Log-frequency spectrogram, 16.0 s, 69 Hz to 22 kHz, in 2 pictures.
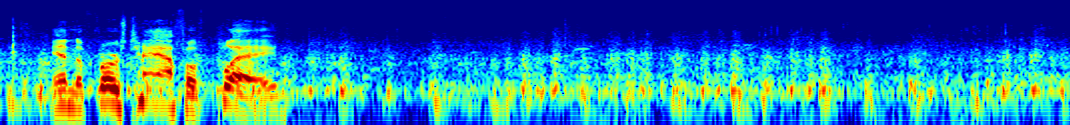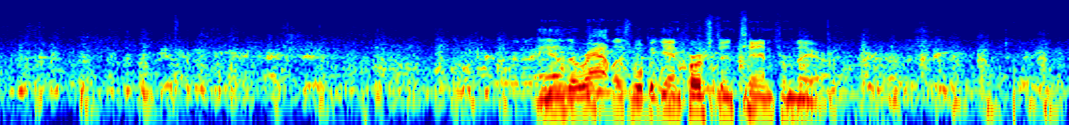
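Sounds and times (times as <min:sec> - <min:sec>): stadium crowd din: 0:00.0 - 0:16.0.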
